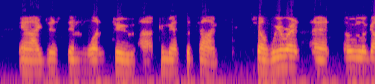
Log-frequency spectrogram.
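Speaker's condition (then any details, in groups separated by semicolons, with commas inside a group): ALS; voice off but clear and understandable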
